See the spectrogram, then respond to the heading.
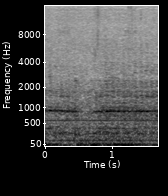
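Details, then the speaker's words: Frigidaire dryer that hummed or briefly started then shut off, likely from a dirty motor switch; after the fix the motor starts easily and runs with a steady low hum and even tone, no groaning or stalling. "plugged in and go to turn it on so it starts easily as it should"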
